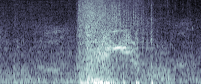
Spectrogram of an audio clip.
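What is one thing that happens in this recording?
A sword slashes into a creature with a heavy thud.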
